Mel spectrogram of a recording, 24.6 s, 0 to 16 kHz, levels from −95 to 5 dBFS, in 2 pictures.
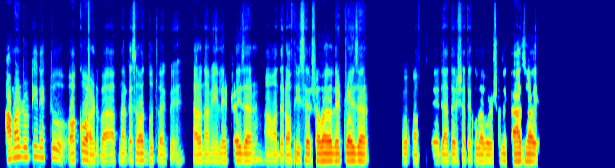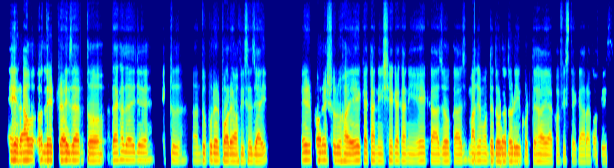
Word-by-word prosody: আমার 165 +5 +5
routine 175 +1 -4
একটু 165 +1 -9 0.4
awkward 120 -2 +2
বা 105 - +1 0.2
আপনার 115 +1 -7
কাছে 115 +1 -5
অদ্ভুত 115 -2 -4
লাগবে। 105 0 -7 0.4
কারণ 110 +1 0
আমি 115 +1 -8
late 115 0 -5
riser 115 -1 +3 0.3
আমাদের 105 0 -5
অফিসের 115 0 -2
সবাইও 120 0 +7
late 115 0 +1
riser 120 0 +6 0.7
এবং 115 +1 -5 0.2
অফিসে 105 +2 -11 0.2
যাদের 110 +1 -1
সাথে 115 -1 -6
collaboration-এ 110 +1 -2
কাজ 115 0 +7
হয় 115 -1 +7 1.8
এরাও 130 -1 +6 0.3
late 130 -1 +3
riser 125 0 +5
তো - - 0 0.5
দেখা 125 +2 +1
যায় 130 0 +1
যে 130 - 0 0.5
একটু 125 +1 -12 0.4
আ - - -9
দুপুরের 120 -1 0
পরে 115 0 +5
অফিসে 115 0 -5
যাই। 110 -1 +1 0.8
এরপরে 130 0 +2
শুরু 120 -1 0
হয় 115 -1 +3
এ - - +3
কেকানি, 120 -1 -1
সে 125 - -4
কেকানি, 115 -1 -3 0.2
এ - - -2 0.2
কাজ, 115 -1 -1
ও - - +3
কাজ। 110 0 -2 0.2
মাঝেমধ্যে 120 0 -2
দৌড়াদৌড়ি 115 0 +2 0.2
করতে 105 +2 -5
হয় 110 -1 0
এক 105 - -9
অফিস 110 +1 -13
থেকে 110 -1 -9
আরেক 105 0 -6
অফিস। 110 0 -11
115 Hz, 140 wpm, -22 LUFS, 110-125 Hz, 1.8 s, সবাইও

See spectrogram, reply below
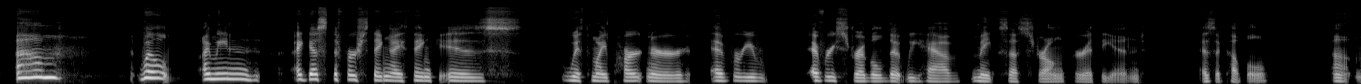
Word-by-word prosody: Um, 315 0 +9 0.7
well, 295 +2 +6 0.3
I 245 +1 +6
mean, 245 -5 +3 0.4
I 230 - +5
guess 235 +1 +4
the 235 - 0
first 215 -2 -2
thing 190 -1 +1
I 170 -2 +2
think 175 0 -2
is 165 -2 -3 0.4
with 185 -3 -3
my 170 -3 +1
partner, 150 -4 -1 0.2
every 170 -1 -1
r 155 -2 -10 0.5
every 180 -1 +1
struggle 150 -2 -2
that 155 0 -3
we 155 -2 -7
have 135 -2 -5
makes 155 -2 -4
us 135 - -5
stronger 65 0 -8
at - - -8
the - - -13
end - - -14 0.6
as - - -7
a - - -7
couple. - - -9 0.6
Um, - - -4
170 Hz, 140 wpm, -21 LUFS, 150-215 Hz, 0.7 s, Um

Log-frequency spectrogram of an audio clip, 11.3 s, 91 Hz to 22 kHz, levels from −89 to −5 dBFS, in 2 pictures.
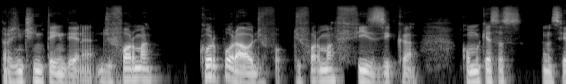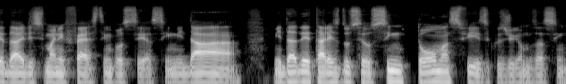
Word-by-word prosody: para 105 -3 -3
gente 105 +2 -2
entender, 90 -5 +1
né, - - -6
de 100 -3 -5
forma 125 +3 +3 0.4
corporal 145 -11 +5
de 90 -1 -7
fo - - -15
de 105 - -10
forma 115 +4 0
física, 95 -6 -3 0.4
como 100 +1 +1
que 105 - 0
essas 110 -2 -3 0.2
ansiedade 95 -3 +1
se 90 - -7
manifesta 90 -1 -1
em - - -3
você, 90 0 -5
assim, - - -8
me 90 0 -4
dá 90 -2 +4 0.4
me 95 - -1
dá 100 +1 +4
detalhes 95 -3 +3
dos 95 0 -3
seus 95 -2 -2
sintomas 105 -2 +1
físicos 90 -3 -5
digamos 85 0 -7
assim. 85 - -7
95 Hz, 170 wpm, -24 LUFS, 90-105 Hz, 0.4 s, corporal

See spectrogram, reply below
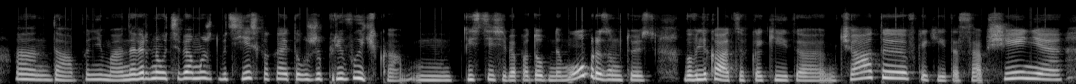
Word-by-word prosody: Ан 225 -4 0
да, 195 -3 -3
понимаю. 220 -4 -1
Наверно, 265 +5 +4
у 275 - +4
тебя, 280 +1 +1
может 275 -2 +1
быть, 245 +1 -4
есть 275 0 +1
какая-то 250 -1 -1
уже 230 +2 0
привычка, 250 -5 +1
м, 200 -3 -4
вести 220 0 -1
себя 195 -2 -1
подобным 200 -1 -2
образом, 240 - +3
то 205 +1 -6
есть 195 0 -3 0.3
вовлекаться 210 -2 +2
в - - -22
какие-то 190 -2 -3
чаты, 295 - +3
в 275 - -16
какие-то 195 -5 -4
сообщения. 260 -5 +1
230 Hz, 145 wpm, -21 LUFS, 200-265 Hz, 0.3 s, Наверно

